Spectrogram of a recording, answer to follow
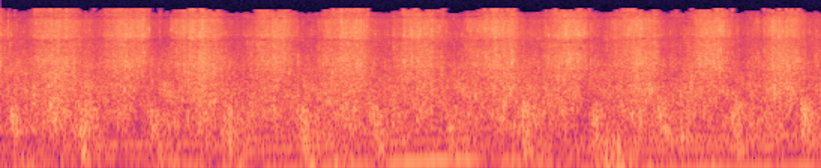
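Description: Feet wading through shallow floodwater, splashing and swishing in a steady rhythm of about two steps a second.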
